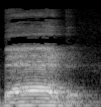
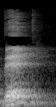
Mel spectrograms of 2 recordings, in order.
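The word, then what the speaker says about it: bad: idea is নট ব্যাড আমি যদি বলি your idea is নট বেড বেড বেড মানে ওইটা ওইটা বিছানা সো একটা হচ্ছে বি ই ডি এটার উচ্চারণ হচ্ছে বেড বিছানা আরেকটা হচ্ছে বি এ ডি এটার উচ্চারণ হচ্ছে এ টাকে জোরে টানতে হবে ব্যাড ব্যাড হি ইজ এ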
